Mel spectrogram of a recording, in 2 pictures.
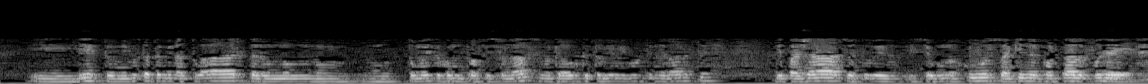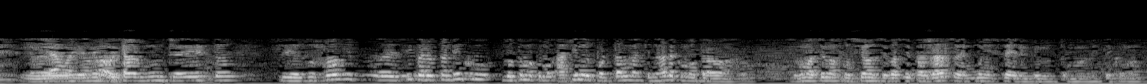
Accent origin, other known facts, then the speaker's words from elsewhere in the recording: Ilhéus, Bahia, Brazil; Spanish is a second language; Yo soy de Bahía, pero no de Salvador. Soy de un pueblo que se llama Ilhéus, yo nací ahí. Y en mi niñez yo estuve mucho tiempo jugando con plantaciones de cacao.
